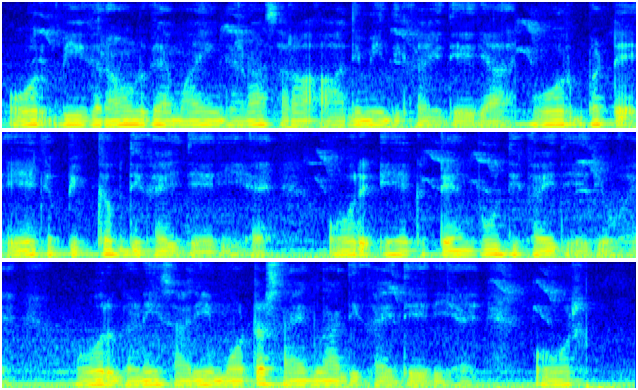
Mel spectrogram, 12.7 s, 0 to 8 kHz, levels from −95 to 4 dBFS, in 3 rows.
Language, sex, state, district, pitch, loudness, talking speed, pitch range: Marwari, male, Rajasthan, Nagaur, 100 Hz, -36 LUFS, 170 wpm, 95-105 Hz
